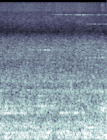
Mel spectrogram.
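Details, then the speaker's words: Chevrolet Celta engine at idle, revved, then settling: low, even, regular idle hum with no knocks, misses or ticking; normal healthy idle. "a marcha lenta aí bem regular mesmo"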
